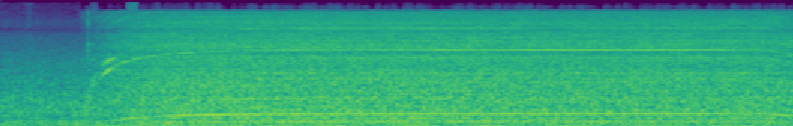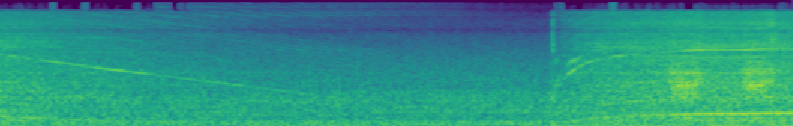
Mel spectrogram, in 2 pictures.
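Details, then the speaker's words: Bissell PowerForce Compact Turbo vacuum after service, reassembled with attachments: motor spins up to a steady, even whine, winds down smoothly and restarts cleanly with no grinding or rattle; sounds much better than before. "Well, that sounds a lot better than it did."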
